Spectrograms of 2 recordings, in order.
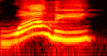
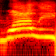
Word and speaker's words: Guale: This This says the guale pronounced Wall-E. It's pronounced Wall-E, y'all.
